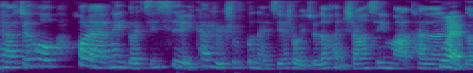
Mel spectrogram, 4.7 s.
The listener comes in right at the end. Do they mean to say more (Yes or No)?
No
